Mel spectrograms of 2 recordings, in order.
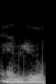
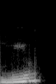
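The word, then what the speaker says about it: μ: letters so in this case we use mu mu is pronounced mu mu and is the mean of all values in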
